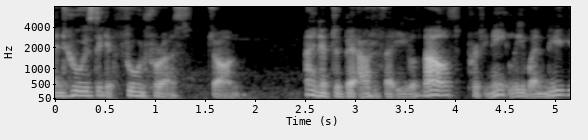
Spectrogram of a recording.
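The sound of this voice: What we hear is an unforced reading voice.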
